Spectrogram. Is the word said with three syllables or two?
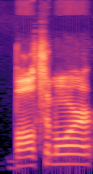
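three. It is said fully, with all three syllables.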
